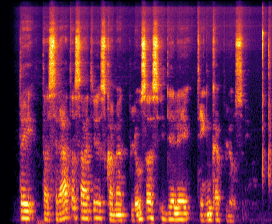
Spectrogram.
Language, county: Lithuanian, Vilnius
